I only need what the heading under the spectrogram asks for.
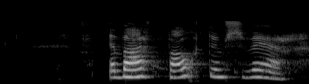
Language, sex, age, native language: Icelandic, female, 10, Icelandic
